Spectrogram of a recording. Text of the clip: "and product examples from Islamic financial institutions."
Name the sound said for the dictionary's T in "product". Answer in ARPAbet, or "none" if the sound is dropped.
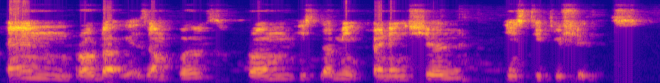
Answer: none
